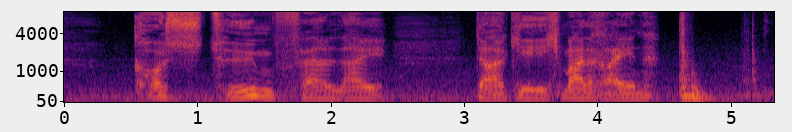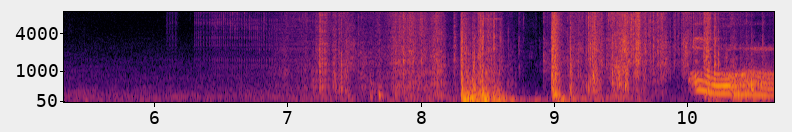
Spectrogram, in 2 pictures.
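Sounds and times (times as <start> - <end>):
speech: 0.6 - 4.6
wooden door being smashed and broken: 7.8 - 10.6.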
